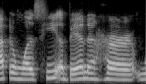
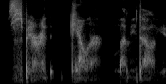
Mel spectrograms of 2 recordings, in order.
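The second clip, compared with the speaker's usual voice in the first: speaking in a whisper, quieter. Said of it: "I just wanna whisper it".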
